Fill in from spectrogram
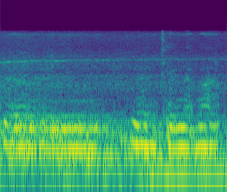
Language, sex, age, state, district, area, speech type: Manipuri, male, 60+, Manipur, Kakching, rural, spontaneous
